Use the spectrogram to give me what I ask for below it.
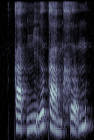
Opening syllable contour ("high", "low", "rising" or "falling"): low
